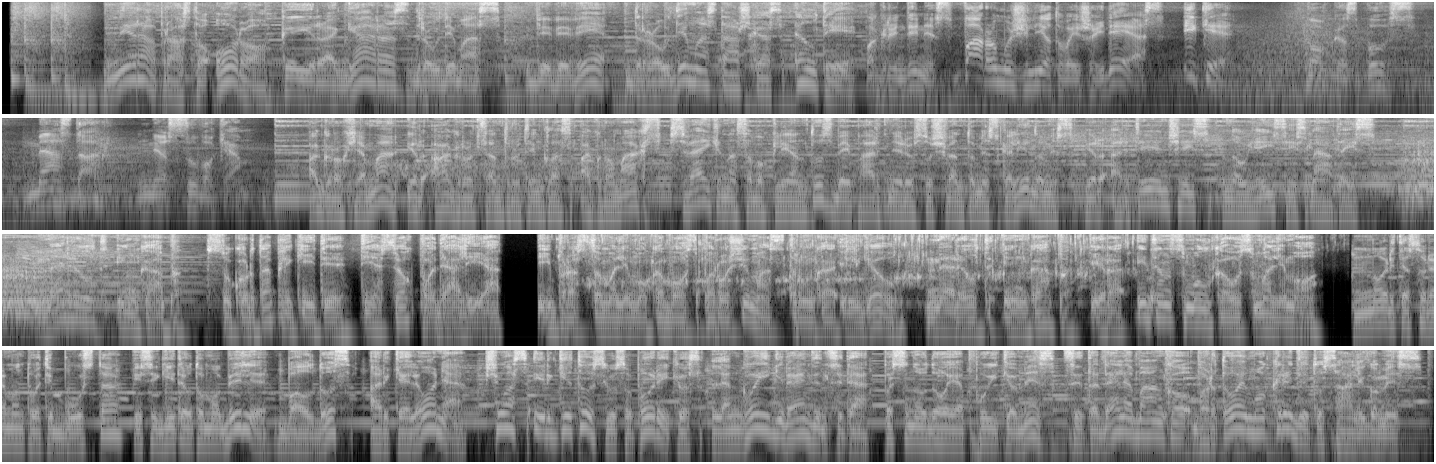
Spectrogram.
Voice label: Litvanca Erkek, seslendirme

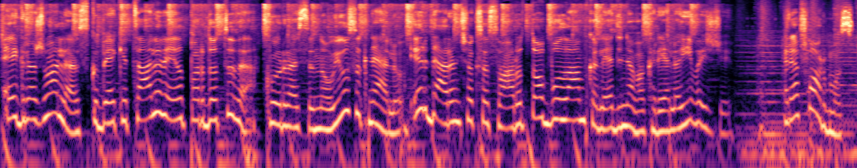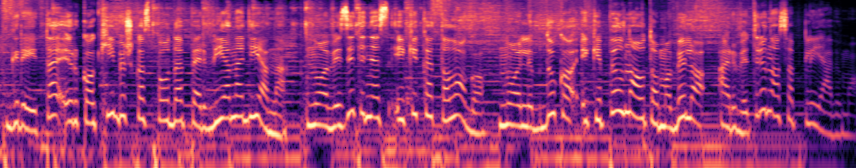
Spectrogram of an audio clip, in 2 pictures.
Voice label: Litvanca Kadin, seslendirme; Kadın Ses; kadin sesler

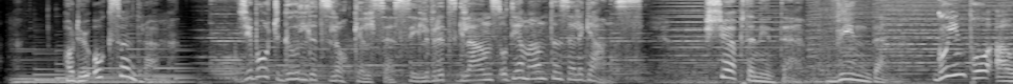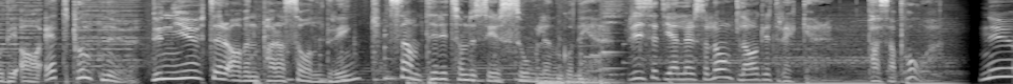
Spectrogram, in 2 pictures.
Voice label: Isvecce Kadin; seslendirme

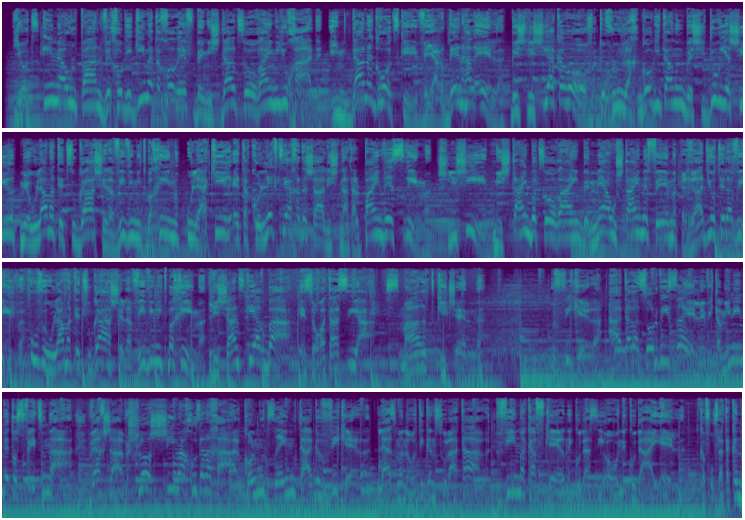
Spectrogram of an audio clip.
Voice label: İbranice Erkek Ses; seslendirme

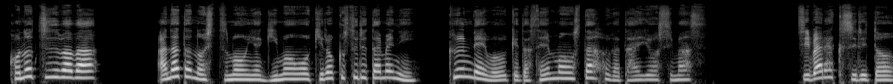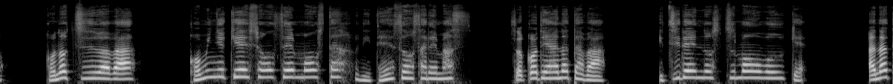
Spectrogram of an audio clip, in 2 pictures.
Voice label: Japonca Kadin; seslendirme

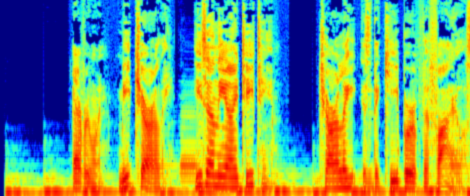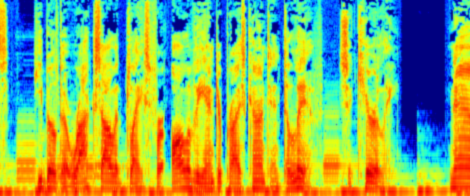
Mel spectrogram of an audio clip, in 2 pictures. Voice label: Amerikan Ingilizcesi Erkek

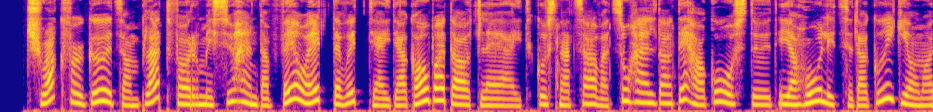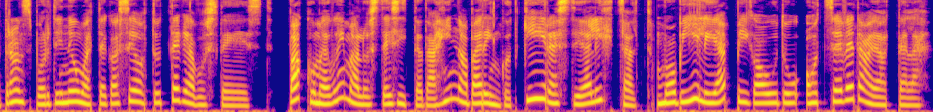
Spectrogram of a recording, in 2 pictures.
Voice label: Estonca Kadin

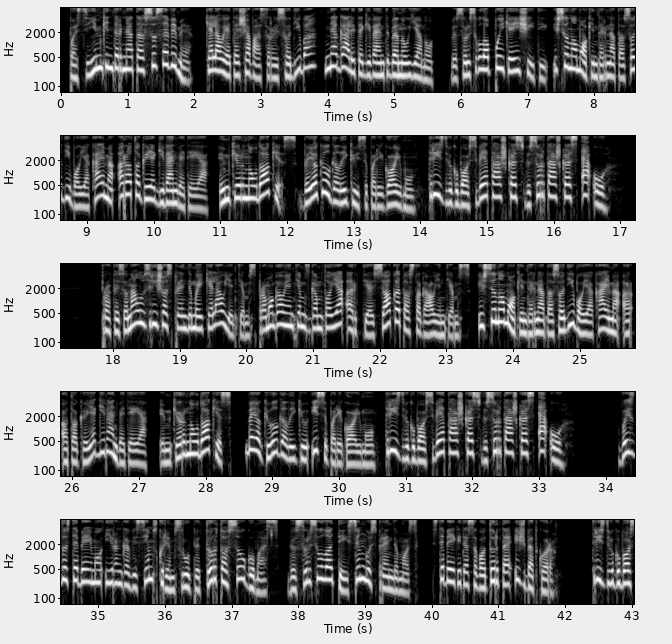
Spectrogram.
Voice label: Litvanca Kadin, Kadın Ses; litvanca seslendirme; kadin sesler

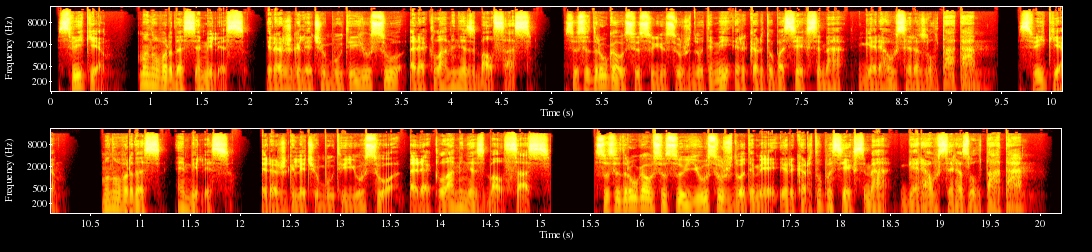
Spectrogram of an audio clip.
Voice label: Litvanca Erkek, Erkek Ses; litvanca seslendirme; erkek sesler

